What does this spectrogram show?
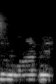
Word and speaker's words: Olave: Well, today, where there's been a Chris Olave long catch, Which, yes, by the way, you heard me say it right.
